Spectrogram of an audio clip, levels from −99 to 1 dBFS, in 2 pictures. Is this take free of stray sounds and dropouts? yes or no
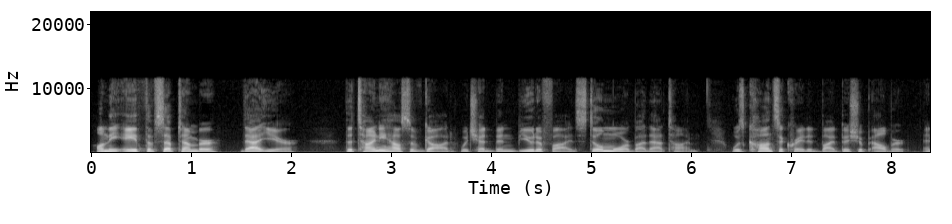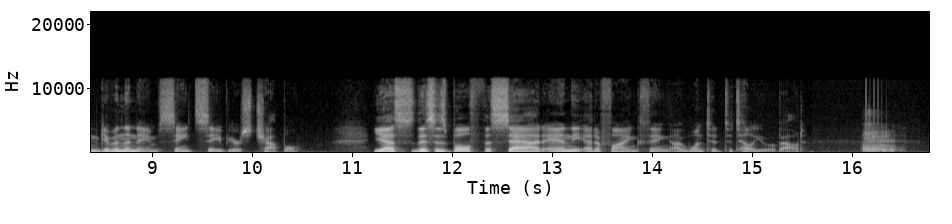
no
